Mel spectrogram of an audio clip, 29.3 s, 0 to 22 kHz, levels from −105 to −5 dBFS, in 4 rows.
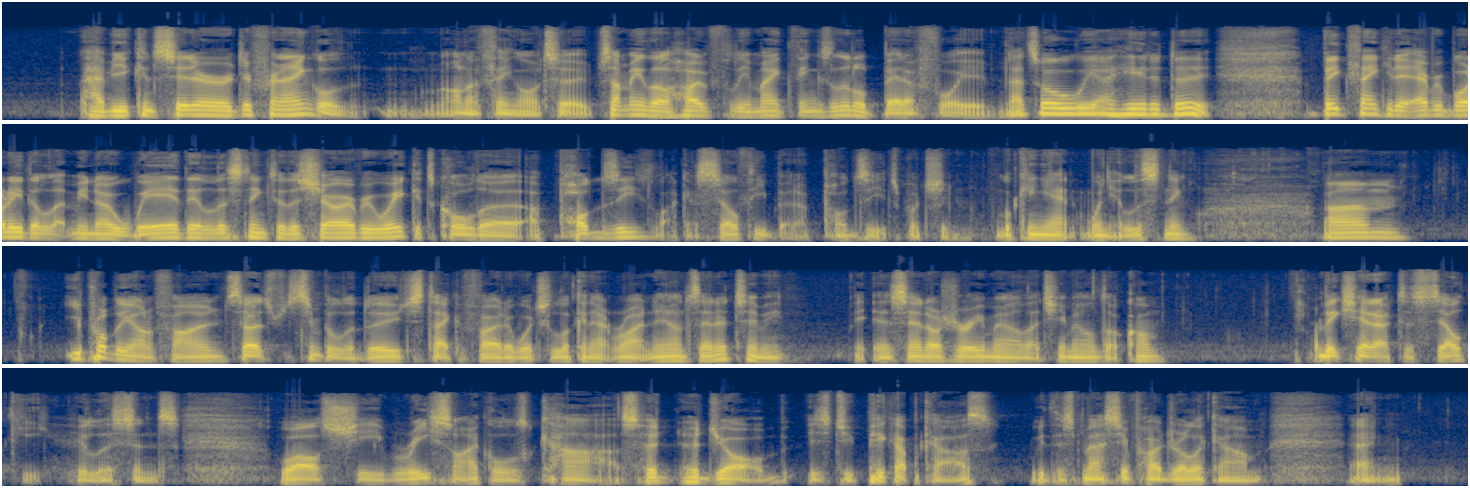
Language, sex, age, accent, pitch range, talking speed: English, male, 30-49, Australian, 80-110 Hz, 255 wpm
